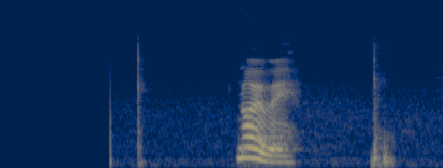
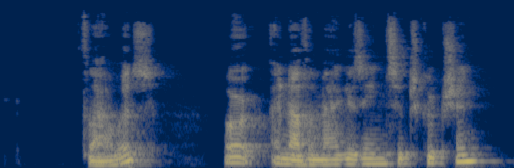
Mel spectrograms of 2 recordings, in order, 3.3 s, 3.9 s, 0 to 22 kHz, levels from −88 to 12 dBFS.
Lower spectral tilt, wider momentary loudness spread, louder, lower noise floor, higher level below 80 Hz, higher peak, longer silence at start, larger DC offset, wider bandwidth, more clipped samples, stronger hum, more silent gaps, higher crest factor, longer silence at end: about the same, -7 dB/octave vs -6.5 dB/octave; first, 19 LU vs 6 LU; about the same, -23 LUFS vs -23 LUFS; second, -67 dBFS vs -79 dBFS; second, -68 dBFS vs -54 dBFS; second, -8 dBFS vs -4 dBFS; first, 1.05 s vs 0.6 s; neither; second, 7.6 kHz vs 15.5 kHz; neither; neither; neither; about the same, 22 dB vs 18 dB; first, 0.4 s vs 0.15 s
